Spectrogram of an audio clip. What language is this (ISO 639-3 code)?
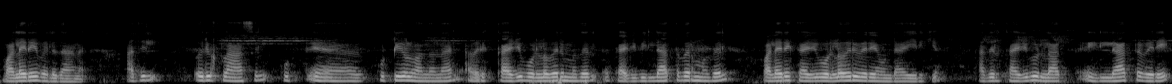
mal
